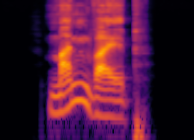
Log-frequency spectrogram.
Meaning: manly woman
- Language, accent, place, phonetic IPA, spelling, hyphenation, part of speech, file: German, Germany, Berlin, [ˈmanˌvaɪ̯p], Mannweib, Mann‧weib, noun, De-Mannweib.ogg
